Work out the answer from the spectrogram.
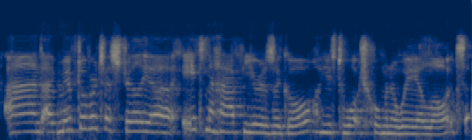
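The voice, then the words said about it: Scottish Highland accent. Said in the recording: “this accent is obviously not Australian. I am from the Highlands in Scotland”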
